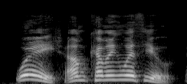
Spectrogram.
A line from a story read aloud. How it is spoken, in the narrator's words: exclaimed Bazarov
